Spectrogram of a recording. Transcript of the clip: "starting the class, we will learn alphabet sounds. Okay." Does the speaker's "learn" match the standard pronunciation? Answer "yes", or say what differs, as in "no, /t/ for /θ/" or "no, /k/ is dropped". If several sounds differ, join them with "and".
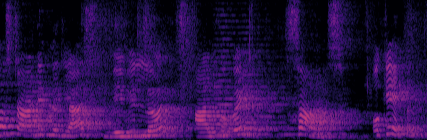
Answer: no, /n/ is dropped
